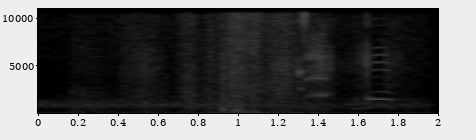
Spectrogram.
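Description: Faint outdoor ambience with a low steady rumble, and a brief bird call about a second in.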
